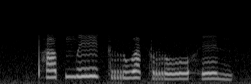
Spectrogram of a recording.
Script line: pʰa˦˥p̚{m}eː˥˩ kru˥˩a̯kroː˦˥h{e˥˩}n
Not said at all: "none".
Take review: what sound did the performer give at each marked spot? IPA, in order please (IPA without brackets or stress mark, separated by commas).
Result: m, e˥˩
